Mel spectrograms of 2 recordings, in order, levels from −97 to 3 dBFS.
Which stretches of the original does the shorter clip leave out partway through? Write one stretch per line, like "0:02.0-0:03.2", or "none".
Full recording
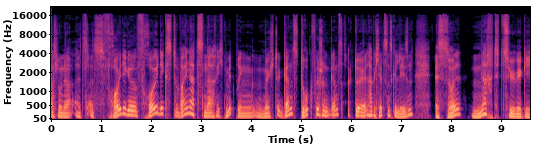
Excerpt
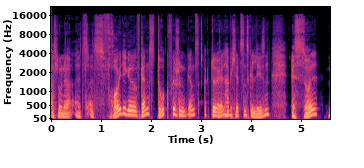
0:01.7-0:04.6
